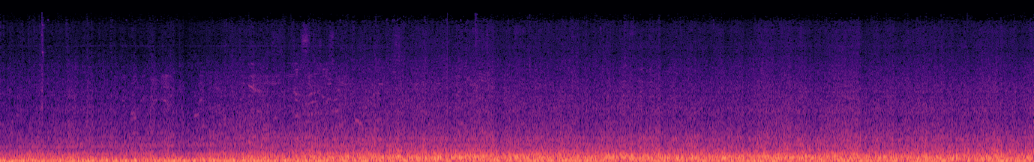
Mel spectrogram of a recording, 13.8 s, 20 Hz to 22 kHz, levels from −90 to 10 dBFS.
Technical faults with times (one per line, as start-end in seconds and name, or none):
5.97 block of digital silence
